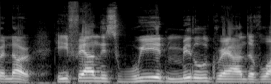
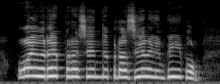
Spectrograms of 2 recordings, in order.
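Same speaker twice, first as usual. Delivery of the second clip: mocking put-on voice, pitched much higher. Mocking someone who claims to represent Brazilians, in a put-on high-pitched voice. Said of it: "make my voice this high pitched".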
